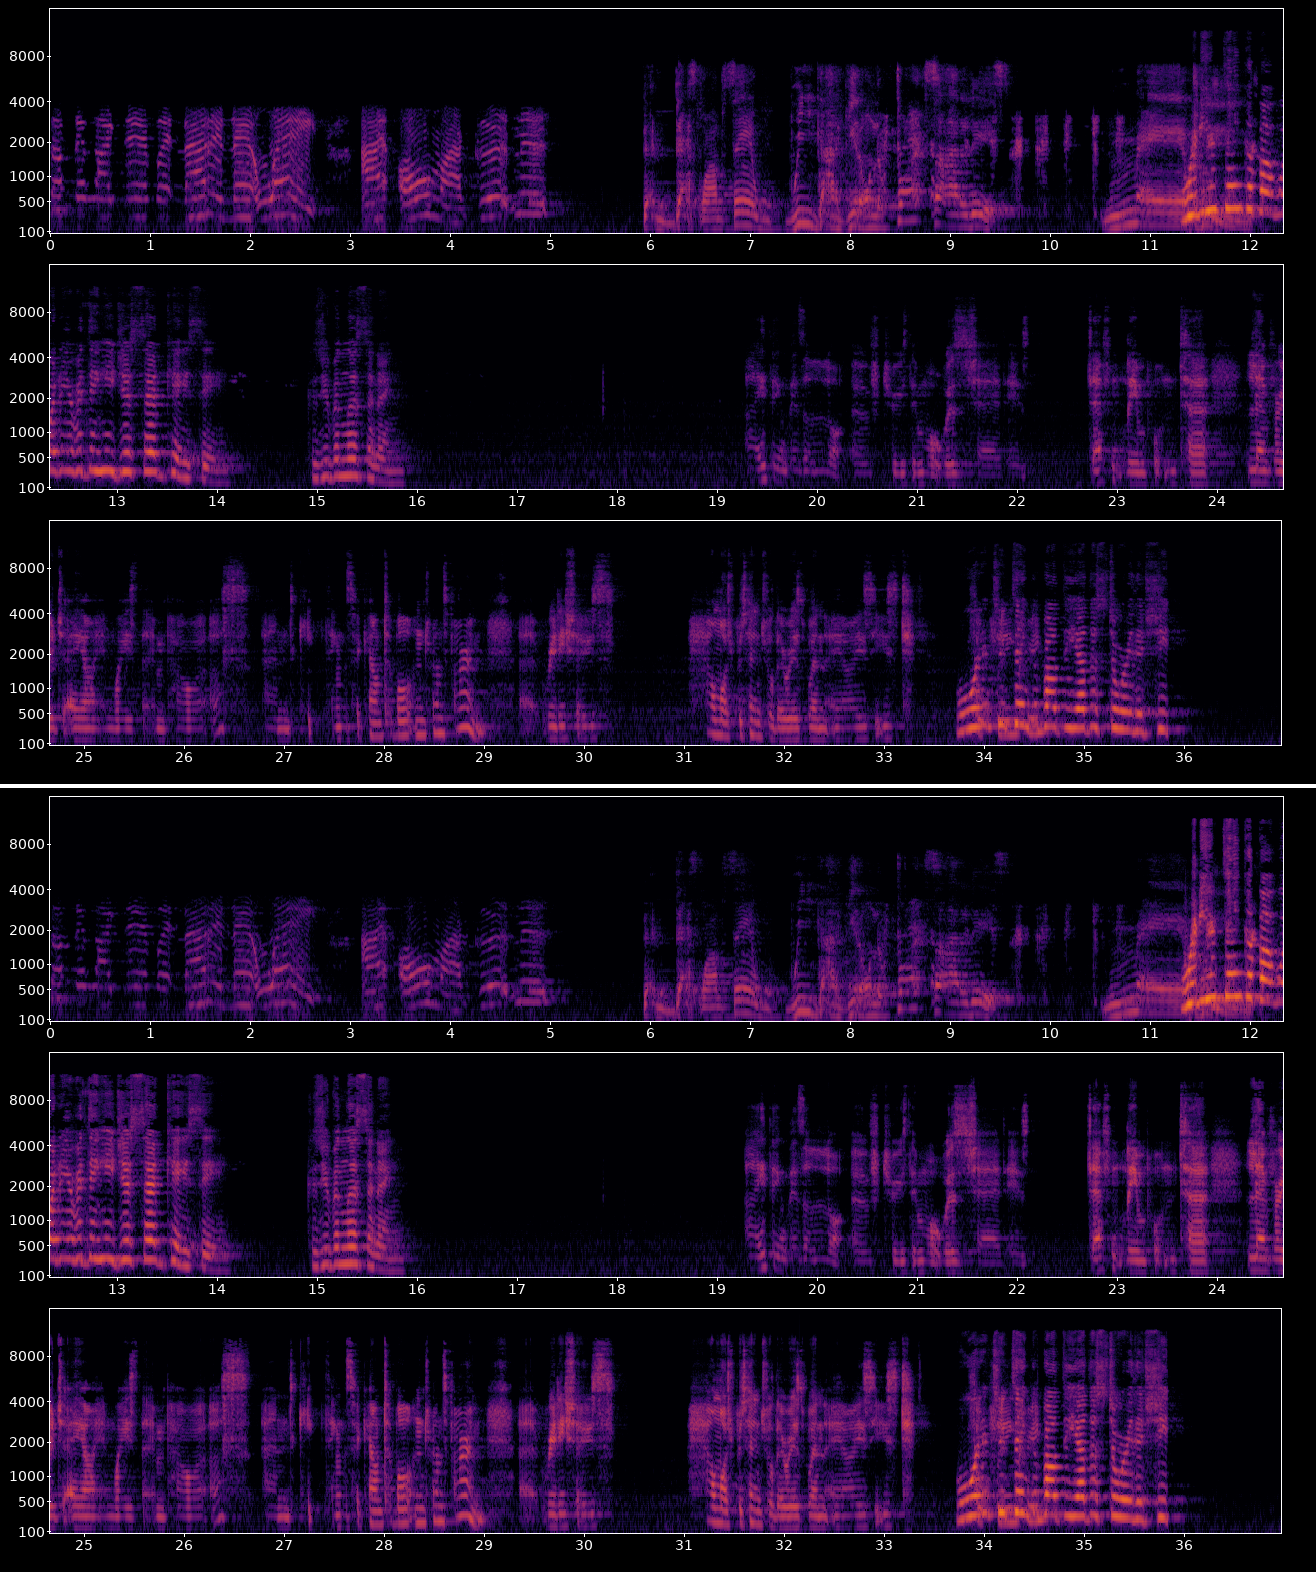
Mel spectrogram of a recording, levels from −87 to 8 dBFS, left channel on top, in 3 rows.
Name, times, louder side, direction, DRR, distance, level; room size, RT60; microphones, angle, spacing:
voice 1, 0.0-5.0 8.6-8.7 9.6-10.5, left 6 dB, 55° left, 0.9 m, -47 dB
voice 2, 5.9-9.6 10.5-12.0, left 3 dB, 85° left, 1.5 m, -43 dB
voice 3, 11.3-14.1 14.9-15.9 19.3-22.1 22.7-30.3 31.0-33.3 33.7-35.8, right 3 dB, 40° right, 0.8 m, -34 dB
27.0 x 14.0 x 9.2 m
head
